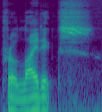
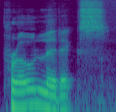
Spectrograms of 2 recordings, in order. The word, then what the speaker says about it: Prolytics: I've heard prolytics. I've heard proletex. Hmm. um, but I, I, think there's a there's a, a, reason that the name came together, and then it kind of helps you pronounce it too. So, tell me about the the reason. So it's it's pronounced prolytics, and it's professional analytics, uh, and so.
